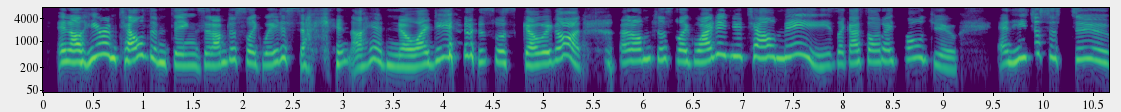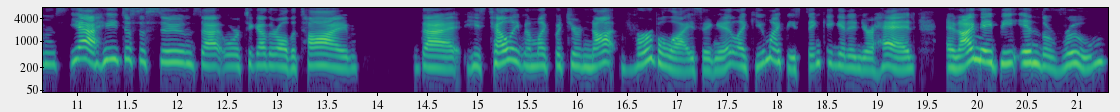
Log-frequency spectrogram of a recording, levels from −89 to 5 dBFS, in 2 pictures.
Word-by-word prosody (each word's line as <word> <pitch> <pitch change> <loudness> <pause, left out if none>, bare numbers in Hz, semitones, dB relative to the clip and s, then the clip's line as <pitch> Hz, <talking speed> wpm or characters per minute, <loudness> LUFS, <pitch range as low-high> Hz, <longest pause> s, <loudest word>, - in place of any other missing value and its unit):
and 285 +1 +4
I'll 285 0 +8
hear 370 +11 +4
him 360 -4 +5
tell 325 +6 +4
them 295 -7 +1
things, 230 -3 -3
and 235 -1 -1
I'm 245 +5 +2
just 320 -2 -5
like, 255 -4 -1
"Wait 245 +5 -2
a - - +2
second, 305 -5 -5
I 210 - +1
had 295 -2 -3
no 215 -1 +2
idea 310 - +2 0.3
this 290 +2 -7
was 275 -1 -1
going 255 +6 +3
on." 415 +4 +4 0.4
and 285 +2 0
I'm 320 +3 +1
just 330 -1 -6
like, 285 -1 0
"Why 290 +2 +5
didn't 430 0 0
you 405 - +2
tell 380 0 +2
me?" 365 +2 +2 0.3
he's 230 +2 -9
like, 260 +1 -3
"I 270 - +2
thought 290 0 -4
I 295 0 -2
told 345 -4 -4
you." 195 -6 -6 0.4
and 270 +2 -2
he 365 +4 +2
just 475 -4 -5
assumes 310 -9 -4
Yeah, 335 -5 +6
he 325 +5 -2
just 325 -2 -8
assumes 280 -3 -4
that 225 -2 0
we're 220 0 -8
together 230 -1 -4
all 210 -2 0
the 195 - -7
time 215 -4 +2 0.6
that 195 -2 +3
he's 210 +1 -9
telling 275 0 +1
'em, 215 +1 -6
like, 225 -2 -4
but 225 +1 -9
you're 225 -2 -5
not 220 +7 0 0.2
verbalizing 175 - -3
it, 255 - -3
like, 220 -4 -4
you 245 +6 -7
might 300 -5 -2
be 185 -2 -6
thinking 260 +2 -7
it 220 -2 -3
in 195 -2 -5
your 175 -1 -3
head, 190 -2 +2 0.3
and 200 0 0
I 300 +9 +9
may 290 -4 +4
be 260 0 -2
in 270 -1 +3
the 210 -3 -5
room, 235 +6 -3
260 Hz, 220 wpm, -24 LUFS, 220-310 Hz, 0.6 s, I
